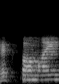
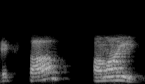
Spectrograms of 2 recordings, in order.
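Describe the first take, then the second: First: The two parts run together with no break. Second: A short break separates hexa from ammine. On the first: The speaker calls it wrong. "हेक्सामाइन ऐसे नहीं पढ़े" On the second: The speaker calls it right. "थोड़ा सा अपने आप को रोकेंगे"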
